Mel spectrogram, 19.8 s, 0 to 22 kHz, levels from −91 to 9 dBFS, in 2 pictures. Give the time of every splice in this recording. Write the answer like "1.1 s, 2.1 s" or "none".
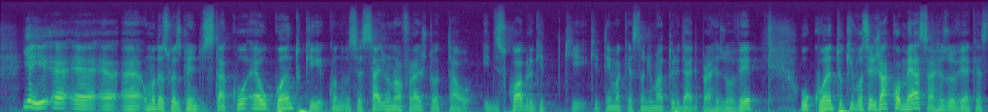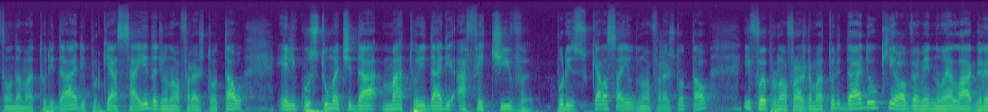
15.4 s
